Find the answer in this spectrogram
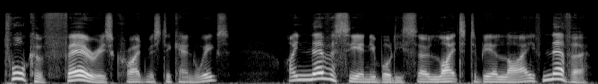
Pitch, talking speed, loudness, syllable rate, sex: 140 Hz, 160 wpm, -18 LUFS, 4.6 syllables/s, male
